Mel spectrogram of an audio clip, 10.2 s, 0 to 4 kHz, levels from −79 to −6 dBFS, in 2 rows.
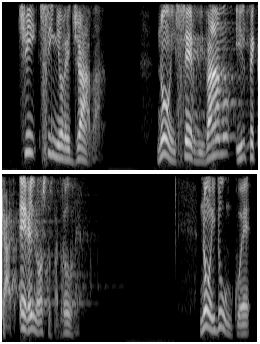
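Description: Feedback echo between two devices runs from 3.64 to 7.35 s. One device replays what the other's microphone sent, and that microphone picks it up again, which its echo canceller cannot remove. The sound returns about every 150 ms, peaking about 19 dB below the speech. The band stops at 4 kHz, consistent with narrowband G.711 call audio.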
